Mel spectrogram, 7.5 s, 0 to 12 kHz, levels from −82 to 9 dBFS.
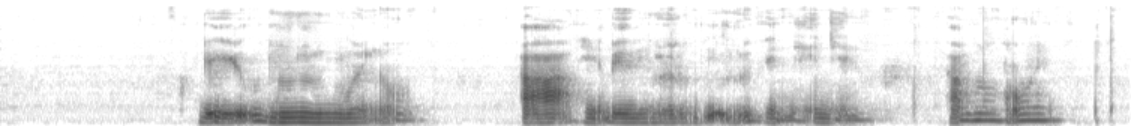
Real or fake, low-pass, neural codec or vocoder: fake; 9.9 kHz; autoencoder, 22.05 kHz, a latent of 192 numbers a frame, VITS, trained on one speaker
